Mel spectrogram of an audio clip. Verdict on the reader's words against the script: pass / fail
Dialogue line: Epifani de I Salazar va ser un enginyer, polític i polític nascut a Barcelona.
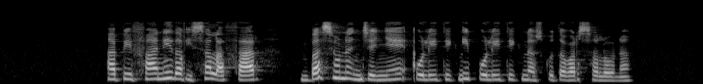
pass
